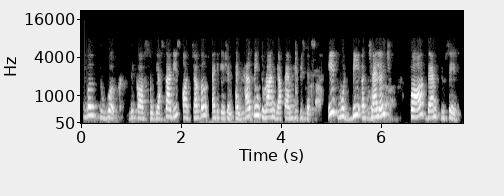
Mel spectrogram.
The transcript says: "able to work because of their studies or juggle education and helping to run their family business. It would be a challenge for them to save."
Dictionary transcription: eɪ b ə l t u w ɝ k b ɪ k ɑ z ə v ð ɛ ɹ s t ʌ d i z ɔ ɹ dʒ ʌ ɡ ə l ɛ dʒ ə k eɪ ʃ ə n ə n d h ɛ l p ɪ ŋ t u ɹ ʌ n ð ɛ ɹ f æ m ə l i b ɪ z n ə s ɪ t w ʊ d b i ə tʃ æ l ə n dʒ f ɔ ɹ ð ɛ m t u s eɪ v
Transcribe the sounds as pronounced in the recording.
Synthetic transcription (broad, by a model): b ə l t u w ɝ k b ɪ k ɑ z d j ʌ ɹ s t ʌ d i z ɔ ɹ dʒ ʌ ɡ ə l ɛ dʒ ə k eɪ ʃ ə n ə n d h ɛ l p ɪ ŋ t u ɹ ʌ n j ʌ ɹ f æ m ə l i b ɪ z n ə s ɪ t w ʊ d b i ə tʃ æ l ə n dʒ f ɔ ɹ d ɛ m t u s eɪ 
